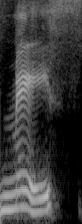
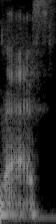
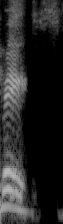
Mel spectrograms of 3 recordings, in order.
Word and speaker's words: Myss: And her last name is Mace, and it's spelled Myss. Okay, Carolyn Mass. Okay. Mace. It's Mace.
